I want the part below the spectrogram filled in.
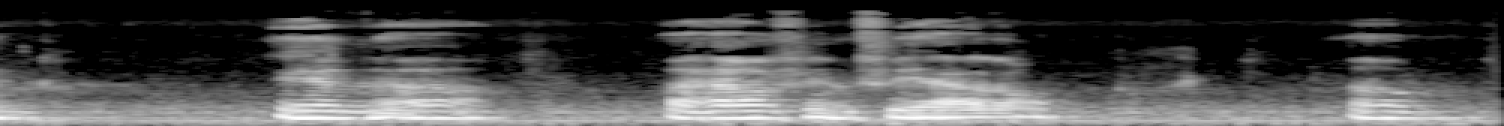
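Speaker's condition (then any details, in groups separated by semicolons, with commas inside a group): ALS; about 25 years since diagnosis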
